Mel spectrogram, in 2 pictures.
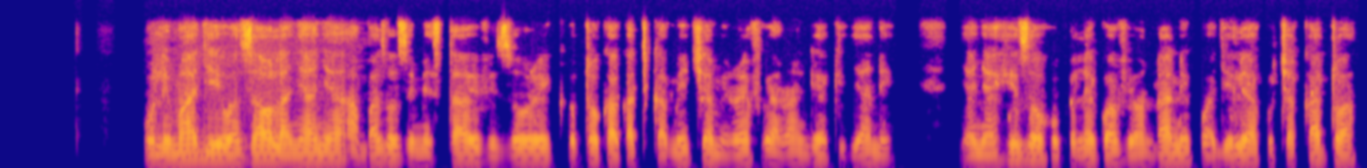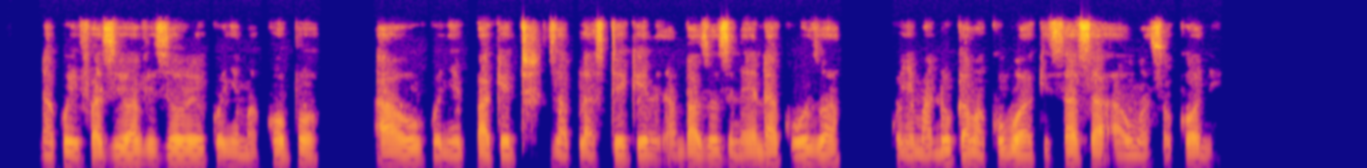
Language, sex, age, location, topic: Swahili, male, 25-35, Dar es Salaam, agriculture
